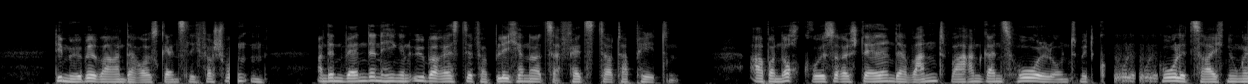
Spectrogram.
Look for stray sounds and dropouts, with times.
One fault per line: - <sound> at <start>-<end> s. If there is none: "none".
- dropout at 2.3-2.4 s
- laugh at 11.1-11.6 s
